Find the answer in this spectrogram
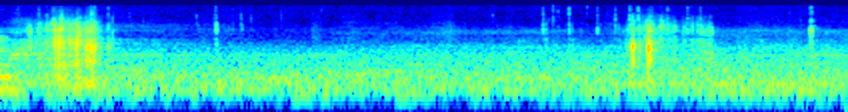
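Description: Quiet outdoor background with a faint steady low hum, broken by one short scuffing noise about a third of a second in.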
